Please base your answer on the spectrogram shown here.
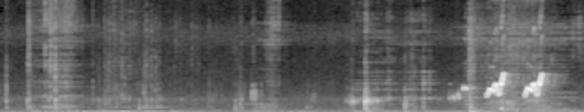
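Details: Leafbirds caught mid-fight: scattered taps and scuffling, then two loud, strongly rising chirps close together near the end, sharp and metallic.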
